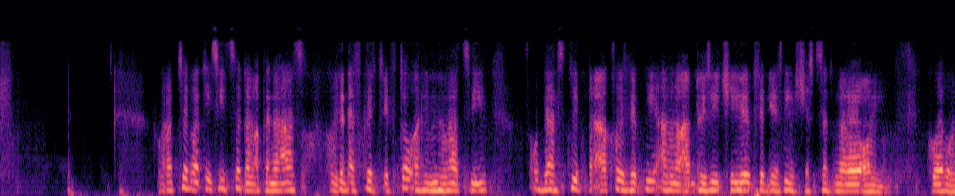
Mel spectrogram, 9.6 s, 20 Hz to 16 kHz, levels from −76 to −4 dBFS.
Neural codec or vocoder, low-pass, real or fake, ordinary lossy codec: codec, 16 kHz, 0.5 kbps, FreqCodec, smaller model; 7.2 kHz; fake; Opus, 24 kbps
